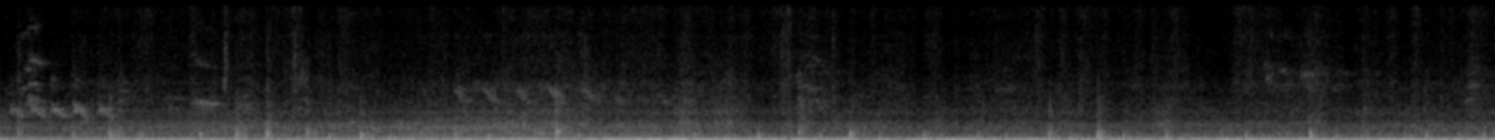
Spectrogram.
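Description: Footfalls and shuffles of a person dancing on a hard floor without music, irregular light thuds and taps, over a steady low hum. A few short series of bird chirps come near the start and about five seconds in.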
